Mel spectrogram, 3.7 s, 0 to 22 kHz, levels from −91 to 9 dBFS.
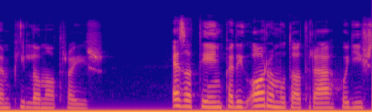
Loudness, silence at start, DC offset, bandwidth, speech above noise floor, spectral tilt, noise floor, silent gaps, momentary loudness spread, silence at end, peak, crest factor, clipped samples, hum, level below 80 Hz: -27 LUFS; 0 s; 20%; 12 kHz; 21 dB; -5 dB/octave; -48 dBFS; none; 12 LU; 0 s; -6 dBFS; 18 dB; under 0.1%; none; -48 dBFS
